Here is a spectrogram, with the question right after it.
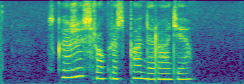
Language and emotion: Russian, sad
